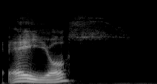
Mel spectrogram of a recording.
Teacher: Now the word for they is ellos, E-L-L-O-S. And this L-L in most Spanish dialects makes a Y sound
